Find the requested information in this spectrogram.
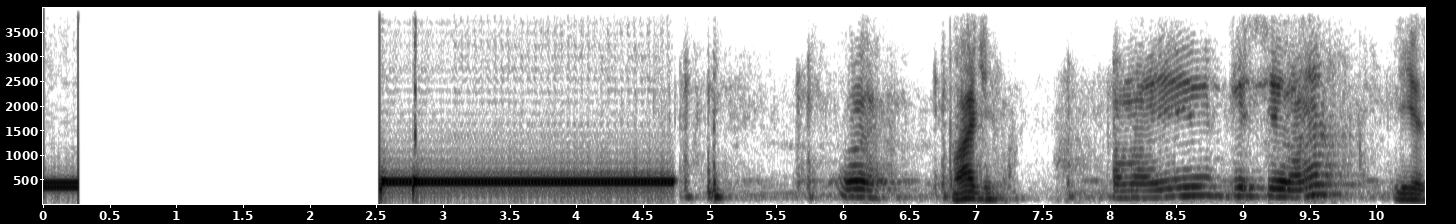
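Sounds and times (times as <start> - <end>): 
telephone transfer tones on a bank call: 0.0 - 0.3, 2.5 - 4.8
speech: 6.0 - 7.3, 8.1 - 10.3.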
